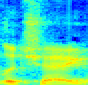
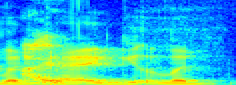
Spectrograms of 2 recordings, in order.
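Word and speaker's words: Ledaig: I pronounce it Lecheg. I don't know how other people pronounce it. I've heard Ledeg. I say Lecheg. Lecheg. And I don't know if that's right. I just say it's a weird pronunciation on how it's spelled. It's not Ledeg. It's like the D is Ledeg. Yeah. The D kind of comes off like a J or something.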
